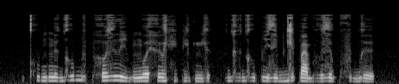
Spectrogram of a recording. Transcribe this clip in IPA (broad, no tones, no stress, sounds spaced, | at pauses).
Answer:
kʷʰ ɘ b ŋ ɘ ɡʱ u b ʏ p h o z ð i b ŋʷ ɛ h ʏ ʊ̯ fʲ ʊ pʲ o p mʲ ə | ɡʱ ʏ ɡʱ u p i z i b ɡʲ a p a bʱ ʊ z ə kʷ f ʏ b ɘ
